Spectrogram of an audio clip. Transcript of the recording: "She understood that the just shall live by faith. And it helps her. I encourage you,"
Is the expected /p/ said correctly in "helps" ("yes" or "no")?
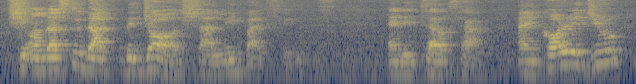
no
